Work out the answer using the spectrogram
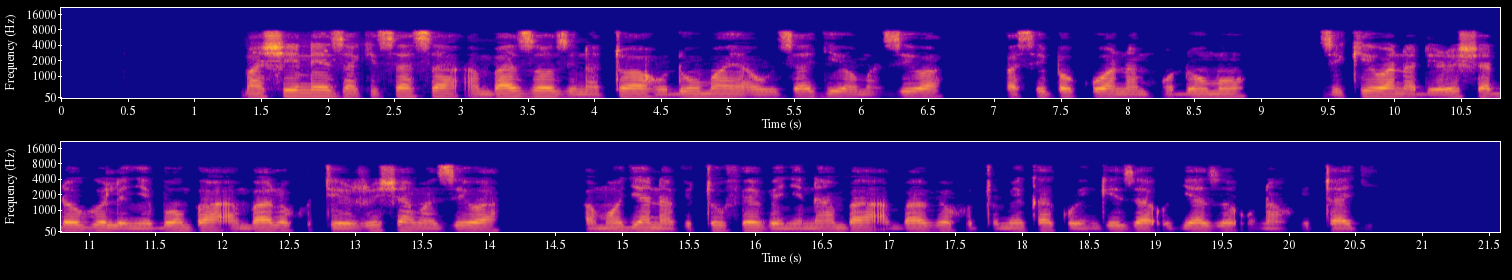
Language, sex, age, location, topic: Swahili, male, 25-35, Dar es Salaam, finance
